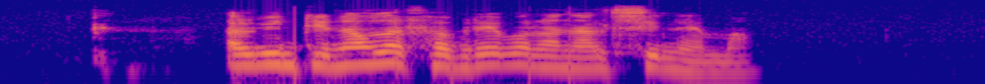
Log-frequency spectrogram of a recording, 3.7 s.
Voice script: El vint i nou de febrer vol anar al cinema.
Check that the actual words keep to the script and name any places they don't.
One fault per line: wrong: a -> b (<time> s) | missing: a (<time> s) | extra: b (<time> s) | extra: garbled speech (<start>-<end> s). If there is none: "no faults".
no faults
